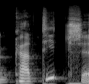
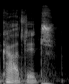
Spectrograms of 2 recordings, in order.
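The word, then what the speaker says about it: Katić: Bei mir murmelt es gerade so ein bisschen im Kopf immer, wenn ich mit Nikola Katic, er hat uns doch in der Mixzone gesagt, dass er so ausgesprochen wird. Und jetzt nennen ihn trotzdem alle Katic.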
